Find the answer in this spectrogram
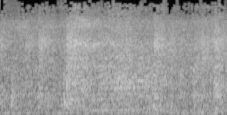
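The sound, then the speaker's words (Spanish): A moving passenger train gives a loud, continuous low rumble with steady wheel clatter, heard from a carriage where travellers sit, and no voices. “El tren está parado en una estación.”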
